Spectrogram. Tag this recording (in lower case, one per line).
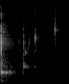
drip
liquid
